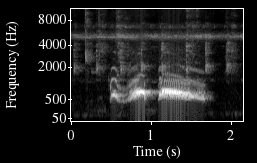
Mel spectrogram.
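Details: Single cooing phrase from a spotted dove heard at night, when it seldom sings: a warbling hooked note gliding into a longer, mellow, slightly descending coo, in near silence.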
